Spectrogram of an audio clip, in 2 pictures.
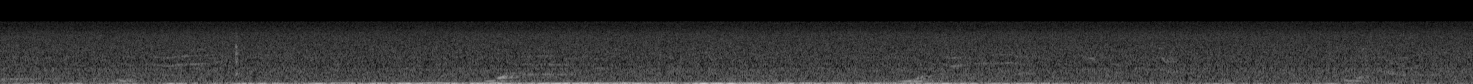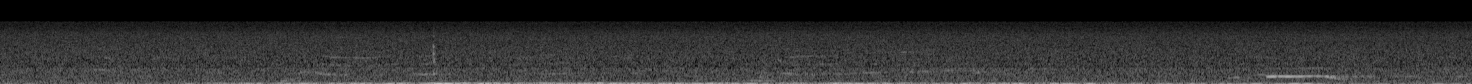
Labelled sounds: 1.5	2.1	humpback whale, 0.83 to 0.99 kHz
22.6	22.9	humpback whale, 1.3 to 1.5 kHz

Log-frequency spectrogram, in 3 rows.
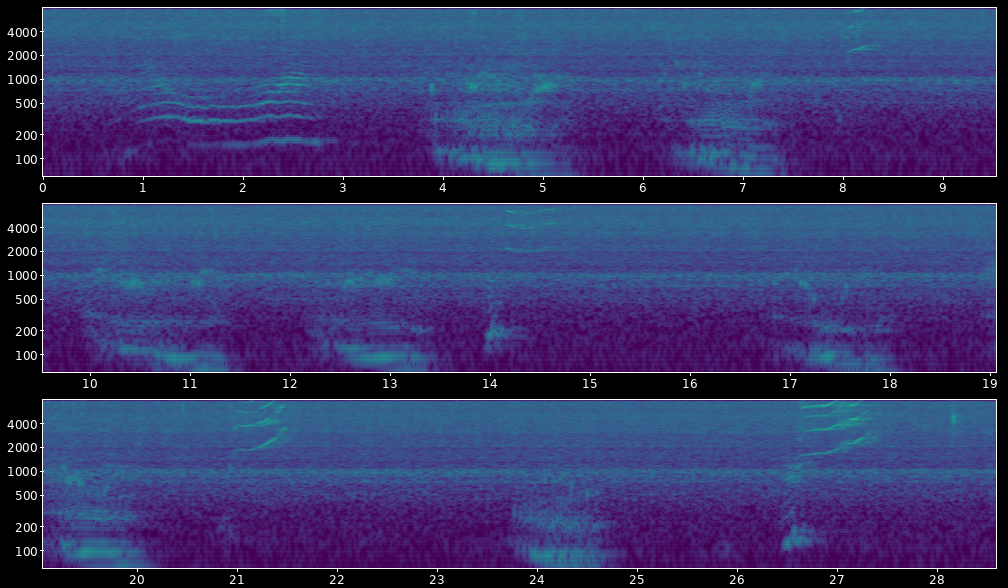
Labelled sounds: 2.3	2.6	humpback whale, 0.78 to 1.1 kHz
8.0	8.4	humpback whale, 2.2 to 2.8 kHz
14.2	14.7	humpback whale, 1.9 to 7.0 kHz
21.0	21.5	humpback whale, 1.7 to 4.7 kHz
26.5	27.4	humpback whale, 1.1 to 7.8 kHz

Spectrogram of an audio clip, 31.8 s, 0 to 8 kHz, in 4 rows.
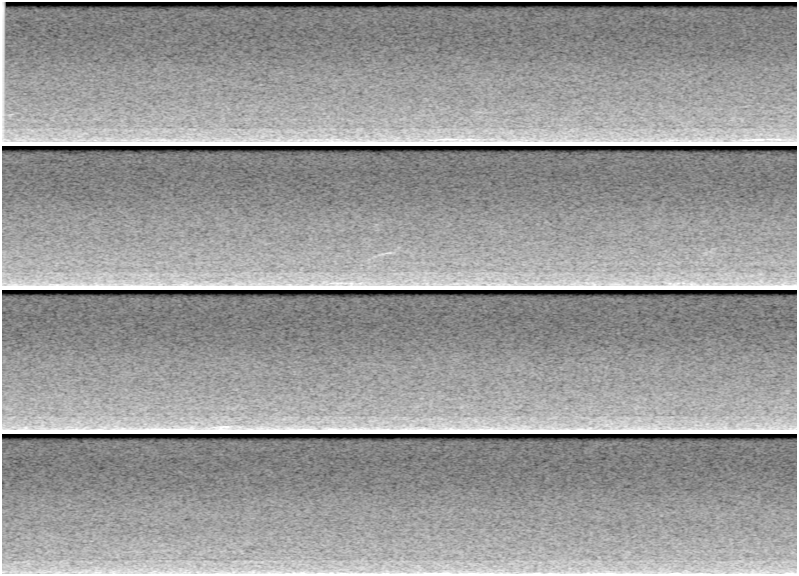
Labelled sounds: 11.7	11.9	humpback whale, 1.6 to 2.0 kHz

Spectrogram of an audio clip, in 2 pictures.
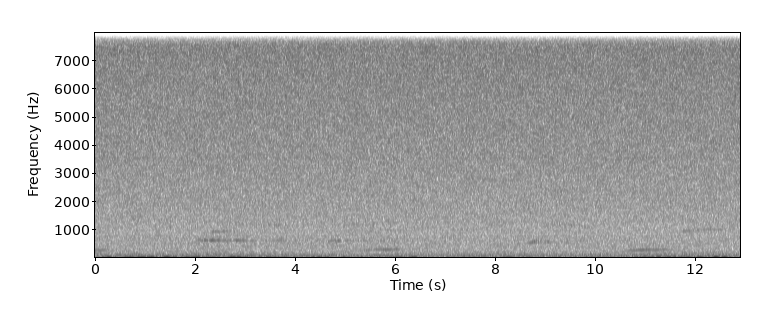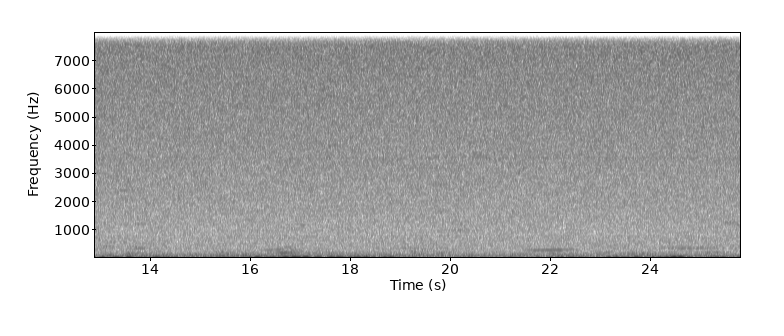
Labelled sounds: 25.5	25.7	humpback whale, 1.2 to 1.3 kHz

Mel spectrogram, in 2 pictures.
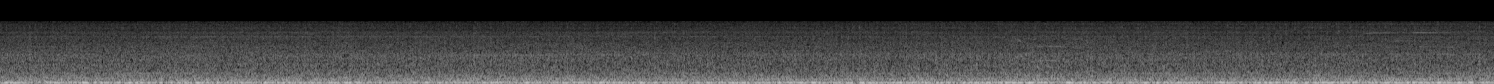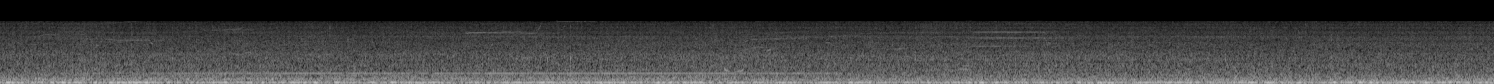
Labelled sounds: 15.7	16.5	killer whale, 2.3 to 4.1 kHz
19.5	20.4	killer whale, 3.4 to 5.1 kHz
24.4	25.5	killer whale, 2.7 to 8.0 kHz

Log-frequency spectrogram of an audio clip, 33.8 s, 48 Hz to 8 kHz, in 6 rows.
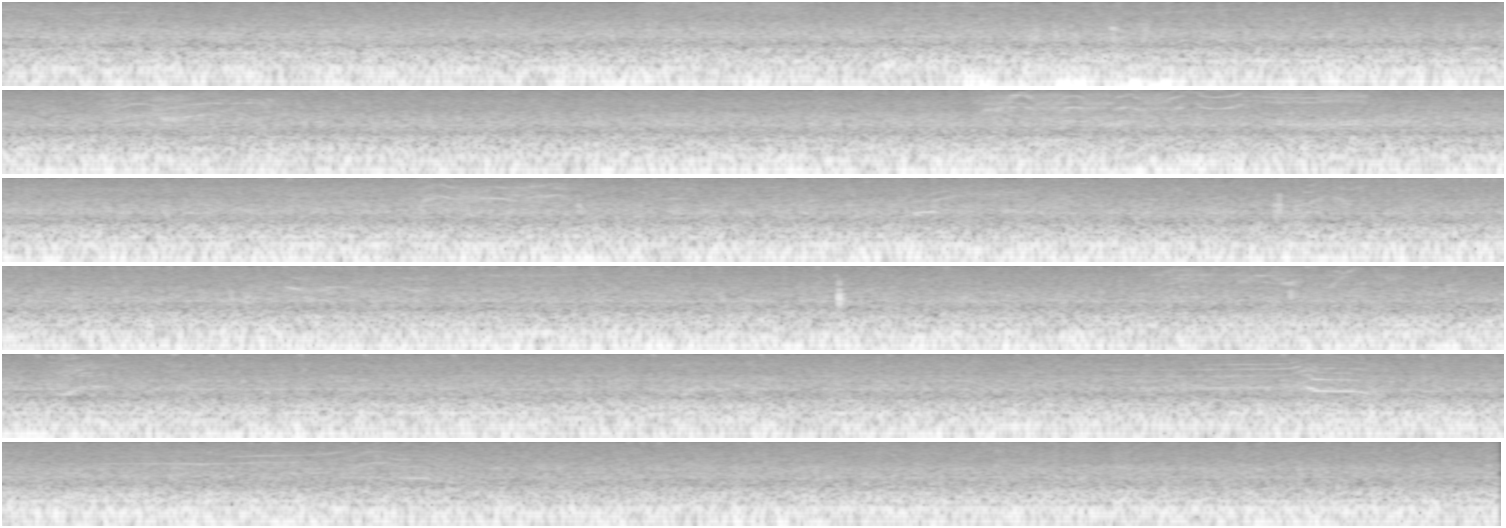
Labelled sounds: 27.0	27.4	killer whale, southern resident, 3.0 to 4.3 kHz
28.5	29.4	killer whale, southern resident, 2.0 to 2.4 kHz

